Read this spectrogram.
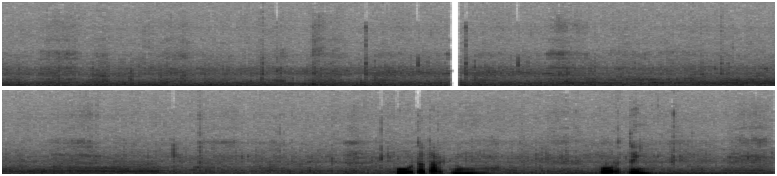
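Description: Bicycle tyres roll steadily over a paved road.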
